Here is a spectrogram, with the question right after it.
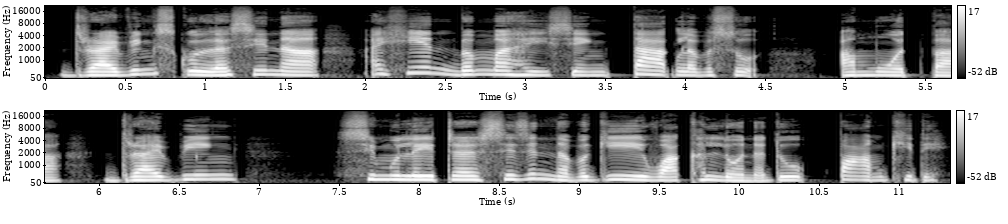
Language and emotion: Manipuri, disgusted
